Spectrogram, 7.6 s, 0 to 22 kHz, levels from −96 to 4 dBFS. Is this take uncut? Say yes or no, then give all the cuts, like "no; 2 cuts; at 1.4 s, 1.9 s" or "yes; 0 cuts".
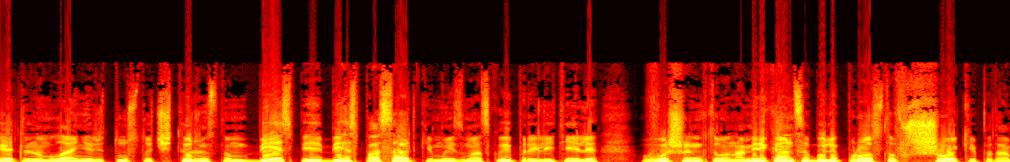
yes; 0 cuts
